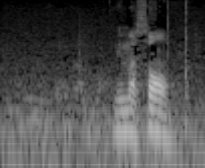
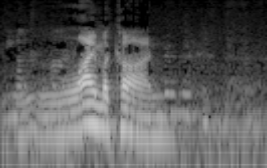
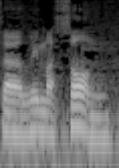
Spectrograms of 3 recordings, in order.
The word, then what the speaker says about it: limaçon: And this is a French word with a C that goes down underneath. Anybody here speak French? So what's this? How do you say this word? Limaçon. Or if you're American, you say limacon. It's limaçon.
